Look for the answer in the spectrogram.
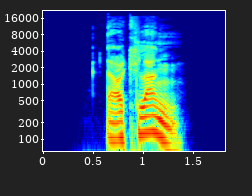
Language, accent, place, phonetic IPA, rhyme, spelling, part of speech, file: German, Germany, Berlin, [ɛɐ̯ˈklaŋ], -aŋ, erklang, verb, De-erklang.ogg
- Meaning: first/third-person singular preterite of erklingen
